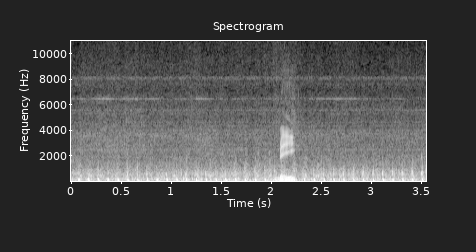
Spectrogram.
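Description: Helicopter rotor in the ARMA 3 video game, a steady rhythmic thudding chop running throughout at moderate level, with a brief voice cutting in near the middle.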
